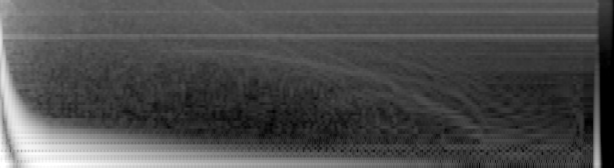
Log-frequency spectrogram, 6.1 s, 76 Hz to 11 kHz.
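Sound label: Synthe Bass DX100 A#6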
